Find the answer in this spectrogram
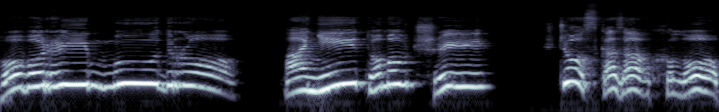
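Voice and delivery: slow, furious, enraged devil voice. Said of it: "Полетів чорт в пекло, та й починає найстаршому чортові, [name]ові, / «Що?» – крикнув, що аж ціле пекло стряслося, розлючений [name]. / та й починає найстаршому чортові, / розлючений [name]".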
